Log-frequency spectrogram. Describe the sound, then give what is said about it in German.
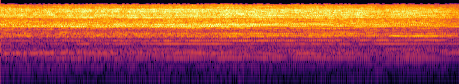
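A circular saw cuts through laboratory glass in a university glass workshop, a steady, piercing high-pitched screech that holds constant for several seconds, loud, with no voices. “Hier kann Laborglas mit diamantbesetzten Bohrern durchlöchert oder kreischenden Kreissägen getrennt werden.”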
